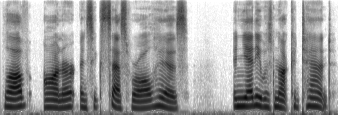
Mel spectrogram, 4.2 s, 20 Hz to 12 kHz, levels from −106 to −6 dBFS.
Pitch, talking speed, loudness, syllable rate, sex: 185 Hz, 185 wpm, -18 LUFS, 5.1 syllables/s, female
